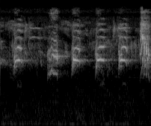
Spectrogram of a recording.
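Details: A bird sings in the morning, giving six short, scratchy, high chirping phrases, about two per second, over quiet background.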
